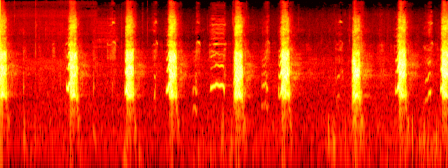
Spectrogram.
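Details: Golden Retriever, a dog said to bark rarely and only when needed, barking persistently: short, loud, broad barks about once a second, nine in total, with one brief thin whine in the middle.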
